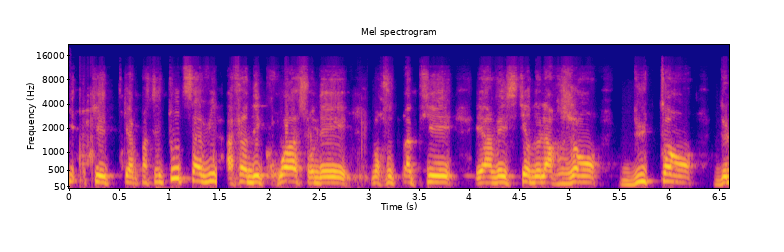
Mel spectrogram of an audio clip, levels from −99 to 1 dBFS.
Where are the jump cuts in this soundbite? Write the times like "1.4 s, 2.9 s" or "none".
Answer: 1.5 s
